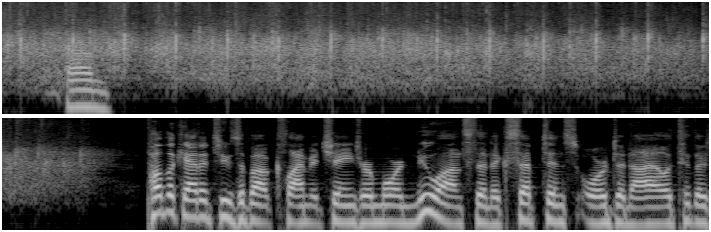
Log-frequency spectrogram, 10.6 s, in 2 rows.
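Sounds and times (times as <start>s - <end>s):
audience applause: 0.0s - 6.1s
speech: 0.5s - 0.9s, 6.4s - 10.6s.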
